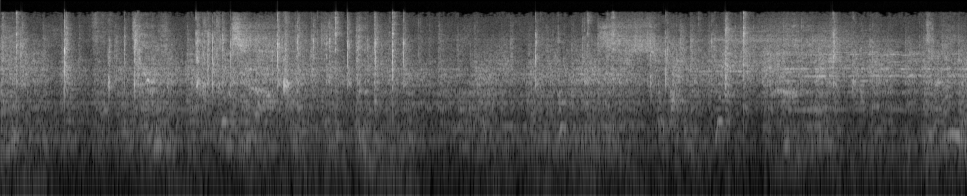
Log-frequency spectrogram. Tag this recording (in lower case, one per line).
music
